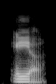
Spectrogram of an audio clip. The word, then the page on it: ayah: American English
